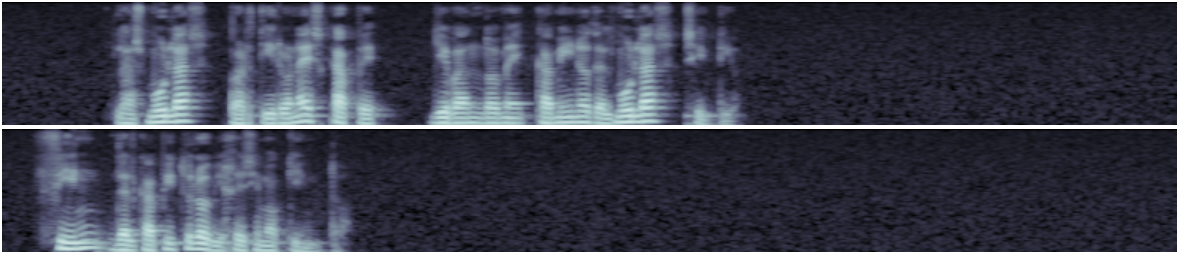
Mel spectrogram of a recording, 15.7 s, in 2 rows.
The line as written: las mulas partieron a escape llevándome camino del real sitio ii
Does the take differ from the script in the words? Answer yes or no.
yes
